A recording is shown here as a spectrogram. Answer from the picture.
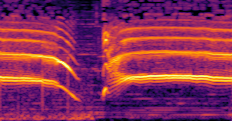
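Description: A cartoon character screaming in two long, high wails. The first is held, then falls away just under a second in; the second starts right after and holds steady.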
